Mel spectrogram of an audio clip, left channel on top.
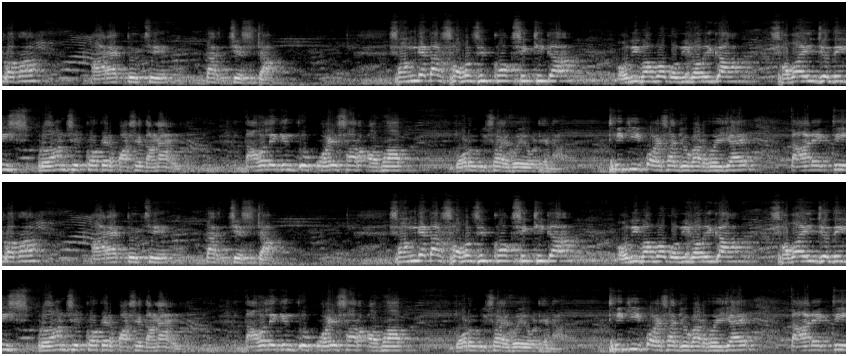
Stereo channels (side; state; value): right; noise; hum, 27 dB below the sound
